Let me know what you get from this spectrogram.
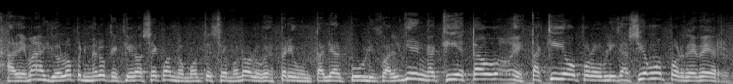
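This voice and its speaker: An older man with a Venezuelan accent, a guest telling animated stories and acting out the voices of people he quotes. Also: high-pitched, quick pace, few pauses, slight background noise. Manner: expressive, acts out quoted voices, laughs often. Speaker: guest, actor and teacher. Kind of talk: animated storytelling.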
